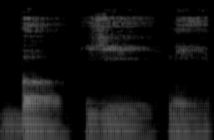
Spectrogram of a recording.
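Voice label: "boyini", concatenated syllables; Affixing experiment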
